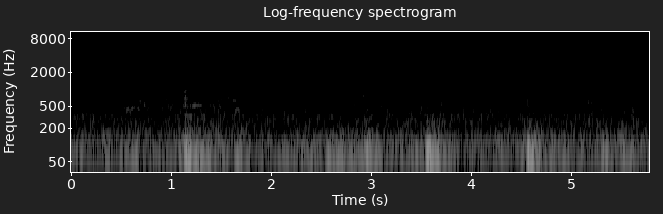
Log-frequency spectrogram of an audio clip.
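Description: A finger taps lightly on a touchscreen.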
